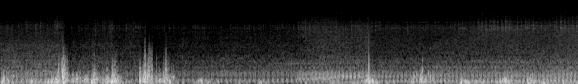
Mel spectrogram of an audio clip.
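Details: Bush Hog D4-10 Wisconsin single-cylinder engine after rebuild work with new rings, camshaft, governor gear and springs, in neutral, governor previously never worked and it smoked badly: thumps along at steady speed without surging or running away; governor holding revs properly.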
